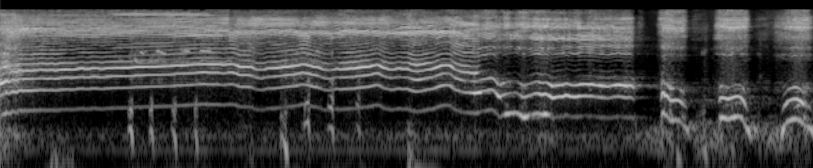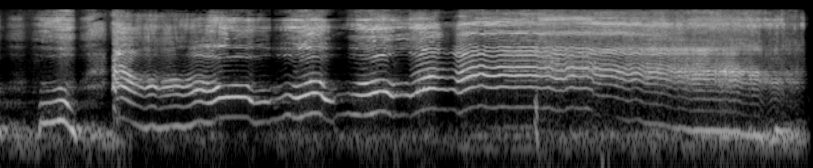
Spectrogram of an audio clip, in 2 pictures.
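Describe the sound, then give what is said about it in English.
A long, raw vocal primal scream by Yoko Ono in her video message responding to Donald Trump's election, wavering and warbling in pitch, with sustained wails broken by choppy, gasping cries midway before one final drawn-out howl; loud throughout, no words. “A little primal scream therapy.”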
